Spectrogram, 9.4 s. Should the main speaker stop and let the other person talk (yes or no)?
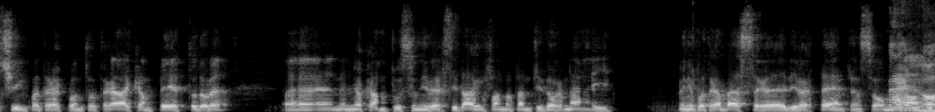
yes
